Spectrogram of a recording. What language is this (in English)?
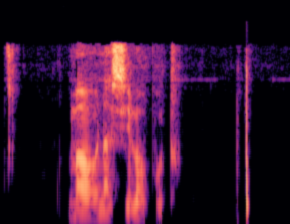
Taita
